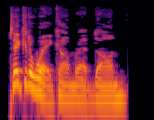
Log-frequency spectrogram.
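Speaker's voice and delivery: ordinary talk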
